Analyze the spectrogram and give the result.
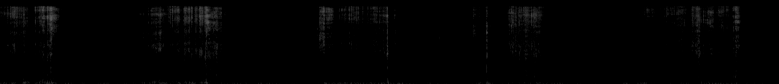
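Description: A solid yellow wooden pencil is turned in a small pink plastic hand sharpener, its blade shaving the wood. Bright, hissy scraping comes in uneven bursts separated by short quiet pauses, with almost no low end.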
